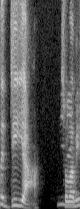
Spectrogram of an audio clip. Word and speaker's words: diya: It's called a diya. So let me spell it.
